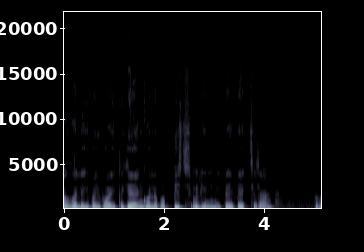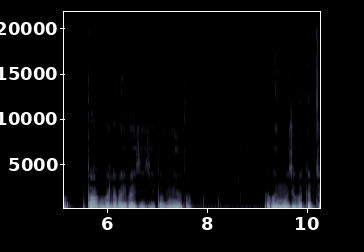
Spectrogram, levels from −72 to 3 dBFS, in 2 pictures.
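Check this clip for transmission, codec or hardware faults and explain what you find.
Nothing in the clip points to a fault. The Opus voice compression runs in its hybrid fullband mode at 20 kbps, keeping the speech's content up to about 20.2 kHz with only light coding damage.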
